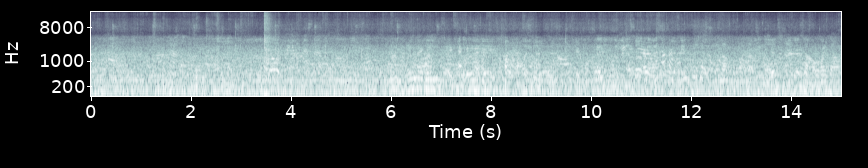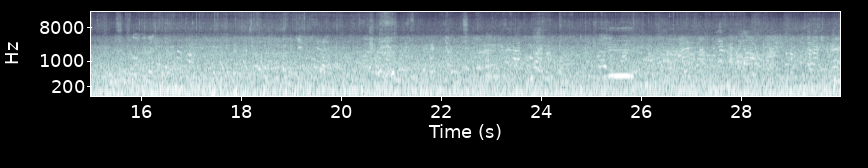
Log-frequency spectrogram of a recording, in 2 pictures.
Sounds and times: walking in the Street 0:00.0 - 0:29.9

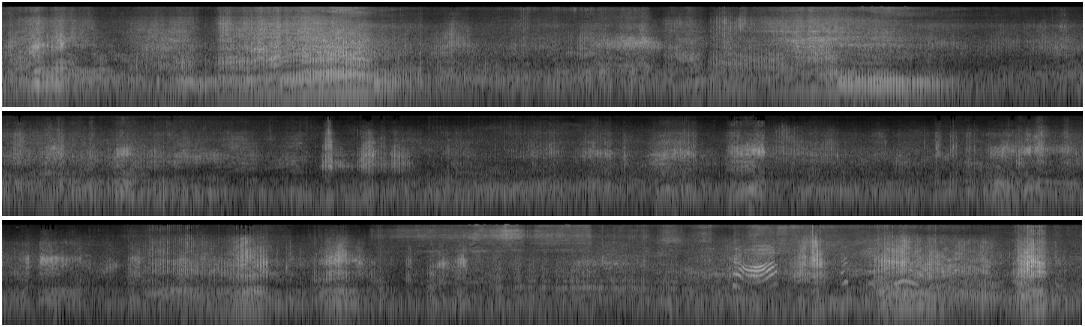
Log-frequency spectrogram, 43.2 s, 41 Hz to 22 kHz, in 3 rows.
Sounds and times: Dirt Bikes 0:00.0 - 0:43.2

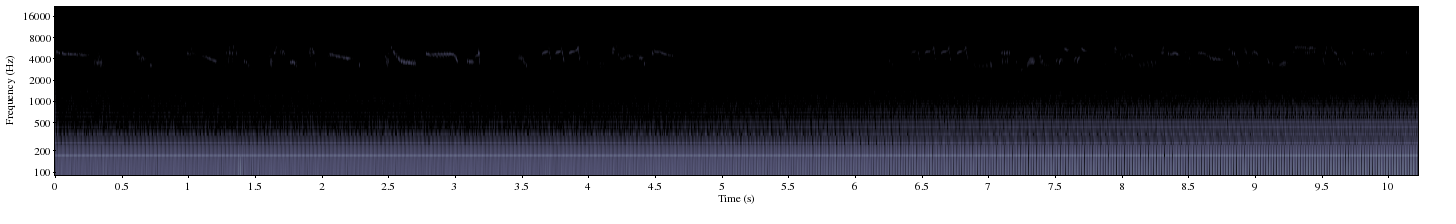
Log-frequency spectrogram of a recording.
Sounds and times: small electric substation 0:05.3 - 0:10.2
electric field with coil pick-ups 0:05.6 - 0:10.2

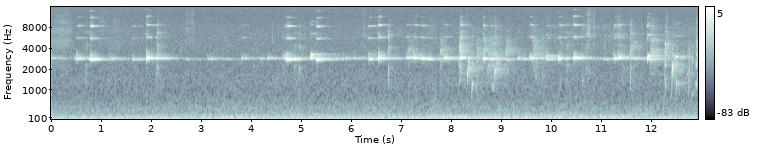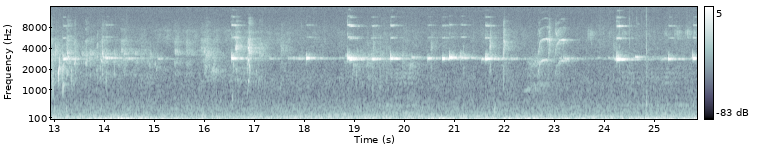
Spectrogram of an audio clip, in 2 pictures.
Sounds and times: Bellbirds 0:00.0 - 0:25.8

